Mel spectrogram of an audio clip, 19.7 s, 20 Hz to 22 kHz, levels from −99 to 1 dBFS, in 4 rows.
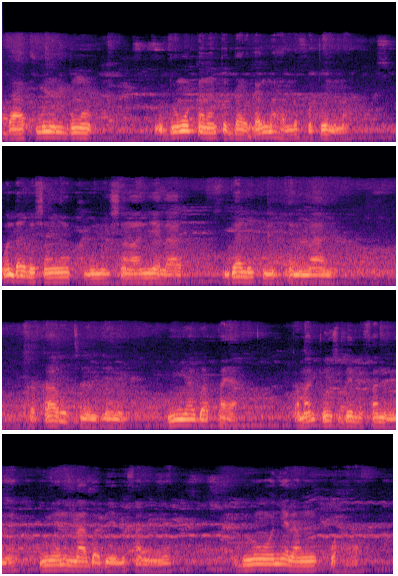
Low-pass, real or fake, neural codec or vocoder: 9.9 kHz; real; none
